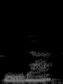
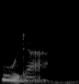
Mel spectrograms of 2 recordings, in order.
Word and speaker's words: Gouda: We had some Gouda, but the guy who did the tour informed us that they pronounce it Huda instead of Gouda.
